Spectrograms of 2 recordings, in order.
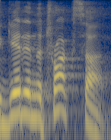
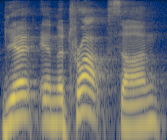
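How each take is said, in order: First: Said in the usual way. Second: Louder, rising call to get in; firm call. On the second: Shown as a demonstration. Father calling his son to the truck, firm and loud. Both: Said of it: "my response to".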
